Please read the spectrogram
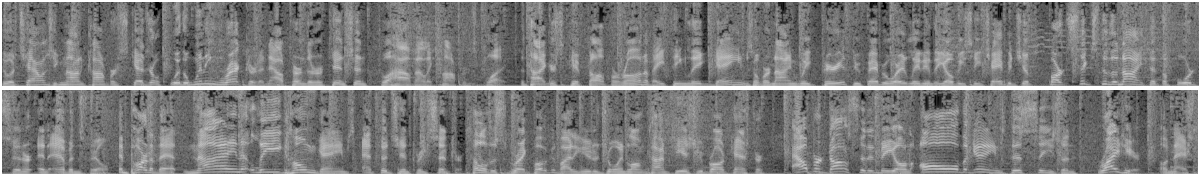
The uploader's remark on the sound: Broadcasting live from Strike N Spare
